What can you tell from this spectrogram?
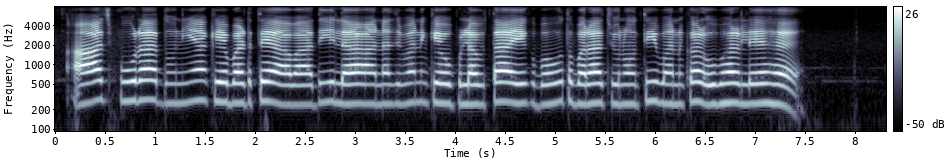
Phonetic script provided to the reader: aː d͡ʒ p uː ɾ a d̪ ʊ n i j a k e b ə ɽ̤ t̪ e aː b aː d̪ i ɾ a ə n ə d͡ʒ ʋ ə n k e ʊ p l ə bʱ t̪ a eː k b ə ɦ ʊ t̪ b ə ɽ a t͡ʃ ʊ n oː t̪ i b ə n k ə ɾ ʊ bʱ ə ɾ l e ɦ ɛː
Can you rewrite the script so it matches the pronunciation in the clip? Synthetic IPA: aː d͡ʒ p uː ɾ a d̪ ʊ n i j a k e b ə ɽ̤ t̪ e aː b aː d̪ i l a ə n ə d͡ʒ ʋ ə n k e ʊ p l ə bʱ t̪ a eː k b ə ɦ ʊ t̪ b ə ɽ a t͡ʃ ʊ n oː t̪ i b ə n k ə ɾ ʊ bʱ ə ɾ l e ɦ ɛː

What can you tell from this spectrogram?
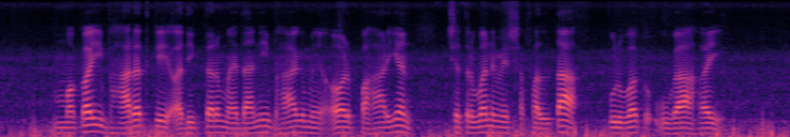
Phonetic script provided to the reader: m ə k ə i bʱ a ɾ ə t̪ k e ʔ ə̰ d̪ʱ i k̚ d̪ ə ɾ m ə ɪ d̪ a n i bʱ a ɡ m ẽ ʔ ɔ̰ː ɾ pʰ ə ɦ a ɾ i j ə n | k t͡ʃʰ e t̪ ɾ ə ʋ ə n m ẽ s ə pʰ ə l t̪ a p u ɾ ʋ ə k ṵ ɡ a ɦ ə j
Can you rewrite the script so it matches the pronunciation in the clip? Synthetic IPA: m ə k ə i bʱ a ɾ ə t̪ k e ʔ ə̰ d̪ʱ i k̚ t̪ ə ɾ m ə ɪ d̪ a n i bʱ a ɡ m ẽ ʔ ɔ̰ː ɾ p ə ɦ a ɾ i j ə n | k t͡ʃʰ e t̪ ɾ ə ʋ ə n m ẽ s ə pʰ ə l t̪ a p u ɾ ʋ ə k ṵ ɡ a ɦ ə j

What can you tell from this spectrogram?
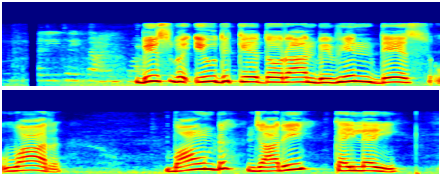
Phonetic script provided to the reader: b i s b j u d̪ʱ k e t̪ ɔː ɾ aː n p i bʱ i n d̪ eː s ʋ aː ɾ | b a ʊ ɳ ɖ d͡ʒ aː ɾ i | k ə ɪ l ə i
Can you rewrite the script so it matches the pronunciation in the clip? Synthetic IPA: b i s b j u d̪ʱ k e d̪ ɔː ɾ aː n b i bʱ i n d̪ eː s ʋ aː ɾ | b a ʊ ɳ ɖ d͡ʒ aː ɾ i | k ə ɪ l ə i

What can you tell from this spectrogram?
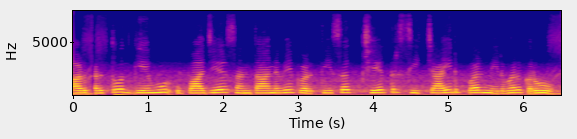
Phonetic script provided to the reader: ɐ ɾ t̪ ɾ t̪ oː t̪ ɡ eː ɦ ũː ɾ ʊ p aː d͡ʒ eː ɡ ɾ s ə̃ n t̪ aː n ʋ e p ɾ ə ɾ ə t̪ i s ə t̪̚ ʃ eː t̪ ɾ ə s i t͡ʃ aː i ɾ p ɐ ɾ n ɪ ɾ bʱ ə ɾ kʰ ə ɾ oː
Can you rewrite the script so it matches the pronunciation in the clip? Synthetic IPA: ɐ ɾ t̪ ɾ t̪ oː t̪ ɡ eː ɦ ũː ɾ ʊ p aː d͡ʒ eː ɾ s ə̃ n t̪ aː n ʋ e p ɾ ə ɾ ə t̪ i s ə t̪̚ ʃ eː t̪ ɾ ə s i t͡ʃ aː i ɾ p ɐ ɾ n ɪ ɾ bʱ ə ɾ k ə ɾ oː

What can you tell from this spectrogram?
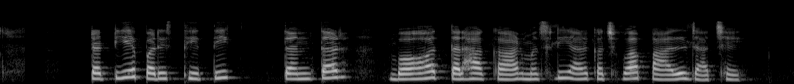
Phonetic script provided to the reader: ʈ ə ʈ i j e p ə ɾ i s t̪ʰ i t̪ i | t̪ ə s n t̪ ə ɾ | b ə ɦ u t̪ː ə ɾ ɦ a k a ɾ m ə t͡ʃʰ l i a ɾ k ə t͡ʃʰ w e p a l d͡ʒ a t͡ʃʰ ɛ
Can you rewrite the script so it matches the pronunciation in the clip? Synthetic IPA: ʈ ə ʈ i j e p ə ɾ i s t̪ʰ i t̪ i | t̪ ə n t̪ ə ɾ | b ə ɦ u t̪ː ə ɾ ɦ a k a ɾ m ə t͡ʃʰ l i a ɾ k ə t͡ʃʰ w a p a l d͡ʒ a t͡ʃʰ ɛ

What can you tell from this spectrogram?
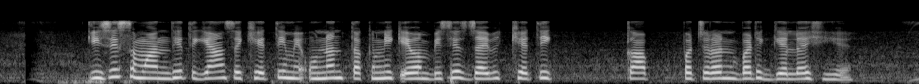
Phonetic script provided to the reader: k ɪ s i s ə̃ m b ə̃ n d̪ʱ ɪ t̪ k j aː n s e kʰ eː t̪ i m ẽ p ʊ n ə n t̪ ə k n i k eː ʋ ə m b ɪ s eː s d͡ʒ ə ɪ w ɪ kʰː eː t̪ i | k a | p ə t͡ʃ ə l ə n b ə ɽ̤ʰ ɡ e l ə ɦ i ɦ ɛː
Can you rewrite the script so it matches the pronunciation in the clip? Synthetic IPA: k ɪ s i s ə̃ m b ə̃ n d̪ʱ ɪ t̪ ɡ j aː n s e kʰ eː t̪ i m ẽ ʔ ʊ n ə n t̪ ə k n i k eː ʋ ə m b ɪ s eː s d͡ʒ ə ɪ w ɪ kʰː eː t̪ i | k a | p ə t͡ʃ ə ɾ ə n b ə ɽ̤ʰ ɡ e l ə ɦ i ɦ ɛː

